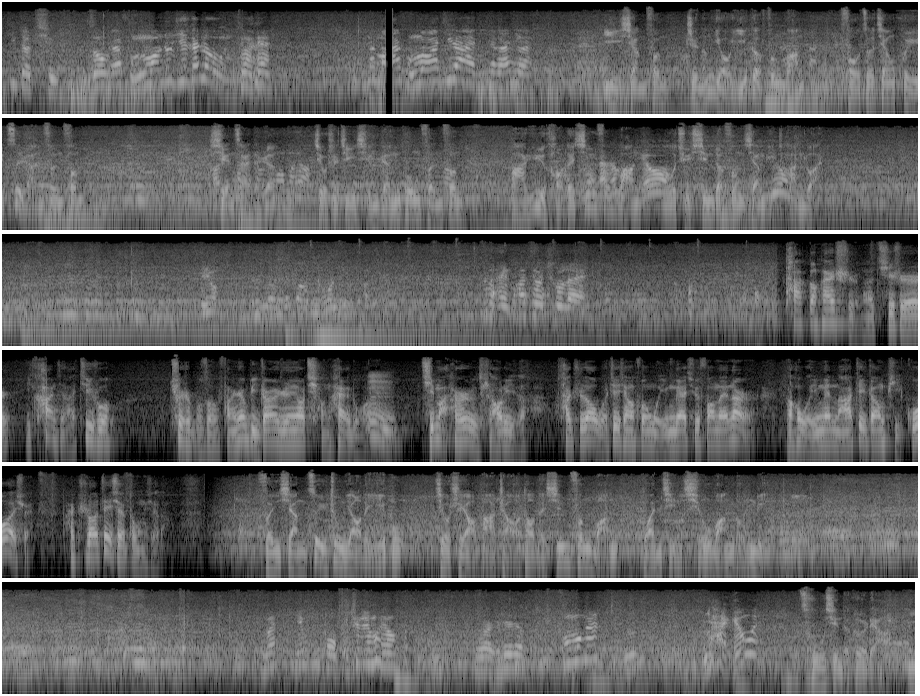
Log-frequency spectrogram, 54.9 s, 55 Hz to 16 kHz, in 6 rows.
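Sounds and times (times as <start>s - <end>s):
honeybees buzzing: 0.1s - 26.1s, 38.8s - 54.9s
low steady hum: 2.7s - 15.2s, 16.0s - 26.1s.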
